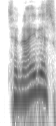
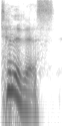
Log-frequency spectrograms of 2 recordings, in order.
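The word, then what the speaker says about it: tinnitus: peeves it's not tenius ttis would be an inflamed tin we use the term itis specifically to mean inflammation of uh also if somebody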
